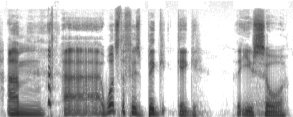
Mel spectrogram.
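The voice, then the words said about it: Deliberately bad put-on accent. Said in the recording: “he says in a terrible accent”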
